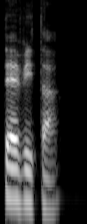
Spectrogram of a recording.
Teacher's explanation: the idea is in between a T and A D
